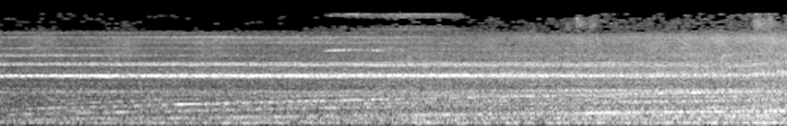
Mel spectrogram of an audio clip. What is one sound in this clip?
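An electric subway train's motors whine from inside the car, rising in pitch as it speeds up.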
